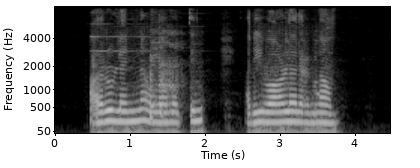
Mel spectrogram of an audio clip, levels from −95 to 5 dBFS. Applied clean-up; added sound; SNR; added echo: neural mask model RNNoise.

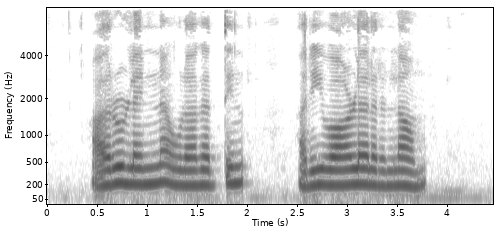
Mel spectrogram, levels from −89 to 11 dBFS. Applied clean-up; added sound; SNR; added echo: none; none; none; none.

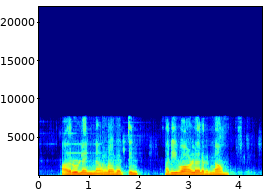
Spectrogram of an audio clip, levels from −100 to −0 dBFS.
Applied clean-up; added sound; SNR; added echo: neural separator model SepFormer DNS4.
